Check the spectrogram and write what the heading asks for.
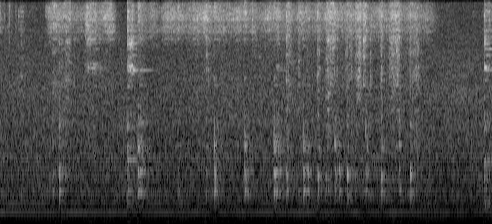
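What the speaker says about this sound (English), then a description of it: "Kind of mix all this together." Pemmican ingredients being stirred and mixed in a bowl, with a steady run of scraping and clinking utensil sounds that are close and moderately loud, and no talking.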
